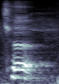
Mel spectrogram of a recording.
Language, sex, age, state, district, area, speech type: Sindhi, female, 45-60, Maharashtra, Mumbai Suburban, urban, read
